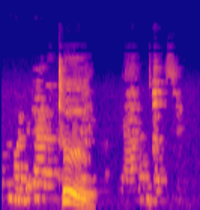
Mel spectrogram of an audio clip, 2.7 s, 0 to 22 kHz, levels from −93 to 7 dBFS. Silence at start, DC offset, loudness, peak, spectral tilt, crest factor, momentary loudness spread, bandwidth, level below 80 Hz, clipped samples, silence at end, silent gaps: 0.1 s; under 0.1%; -16 LUFS; -2 dBFS; -5 dB/octave; 16 dB; 19 LU; 7.8 kHz; -64 dBFS; under 0.1%; 0.25 s; none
